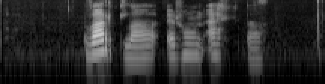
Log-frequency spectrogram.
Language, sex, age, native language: Icelandic, female, 10, Filipino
